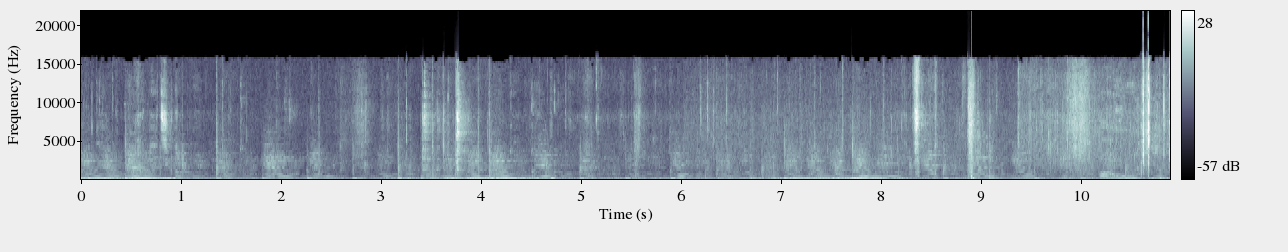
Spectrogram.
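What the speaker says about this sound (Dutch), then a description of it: "Het regent zo hard, jongen." Heavy rain patters at night onto a nearby surface, irregular taps and splashes over a dense wash that rises and falls, with some low rumble and handling noise.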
